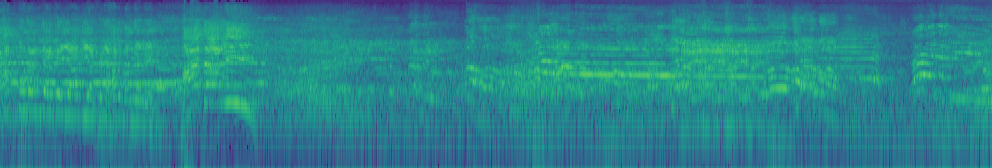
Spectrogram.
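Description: A crowd of men chant along and shout.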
